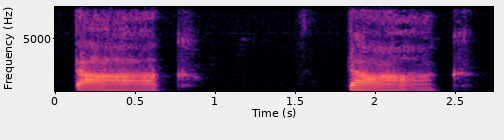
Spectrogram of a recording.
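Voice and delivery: low, soft musing Так; thoughtful tak. Shown as a demonstration. Teacher showing learners a pondering tak. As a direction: drop Так low and quiet, thinking it over. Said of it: "It can mean, «All right, let's think.»".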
